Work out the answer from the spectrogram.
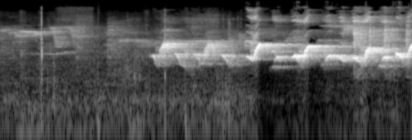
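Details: Greater green leafbird (cucak ijo) in long 'gacor' chattering song: after two quiet seconds, loud rapid whistled phrases sweep up and down, repeated notes switching quickly between pitch levels, with a faint background hum.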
